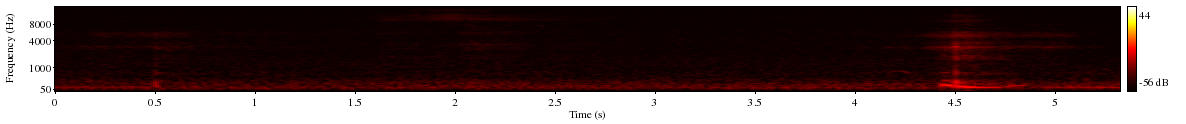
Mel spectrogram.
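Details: Dreaming dog named Lulu, asleep and snoring: quiet breathing, then a single loud, short, low snort near the end with a softer follow-up.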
